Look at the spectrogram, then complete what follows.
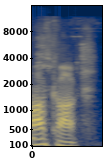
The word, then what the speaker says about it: Oshkosh: Oshkosh. Yeah. Oshkosh. Every time I say it children's clothing. I was just going to say, I'm just thinking about the little overalls, you know, Oshkosh.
